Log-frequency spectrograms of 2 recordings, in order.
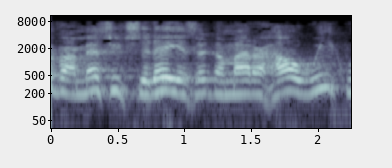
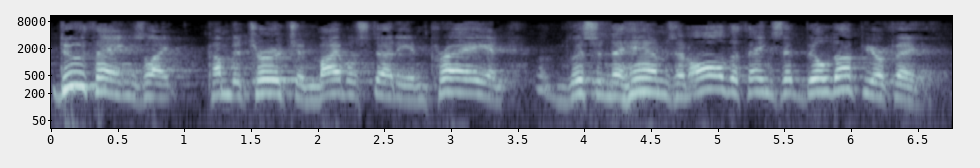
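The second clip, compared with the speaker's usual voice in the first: usual speaking voice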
